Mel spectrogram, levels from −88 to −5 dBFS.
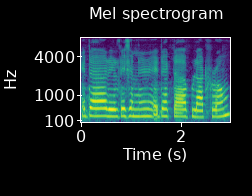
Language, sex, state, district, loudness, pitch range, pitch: Bengali, female, West Bengal, Malda, -13 LUFS, 245-265 Hz, 255 Hz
